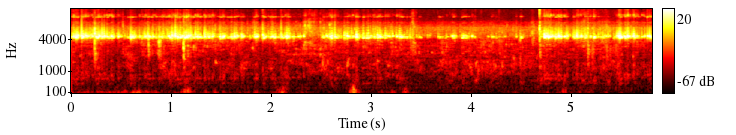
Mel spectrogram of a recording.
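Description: Insects chirring in a steady high-pitched buzz, which goes broken and stuttering from about two and a half seconds in, then runs steady again near the end. A few faint low knocks sound underneath.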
